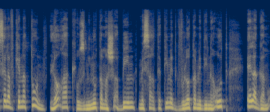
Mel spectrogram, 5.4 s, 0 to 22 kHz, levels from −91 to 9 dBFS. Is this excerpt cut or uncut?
cut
